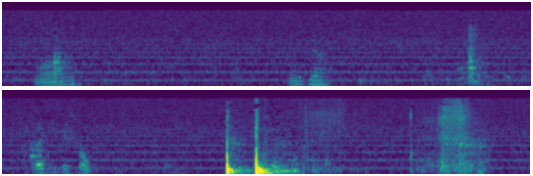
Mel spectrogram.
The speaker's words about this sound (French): pour ouvrir les trucs d'en haut, là. Pour ouvrir le haut, les fenêtres du haut.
